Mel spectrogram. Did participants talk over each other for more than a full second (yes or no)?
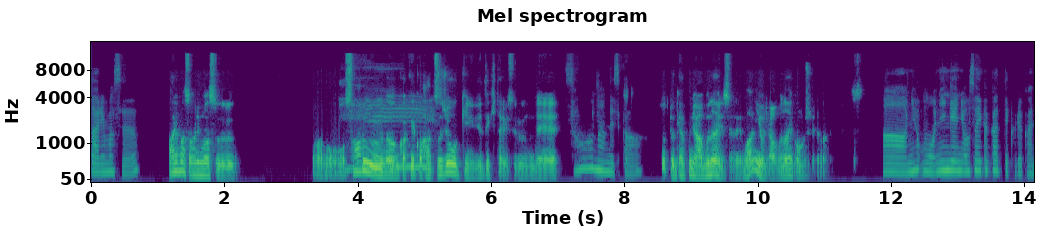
yes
